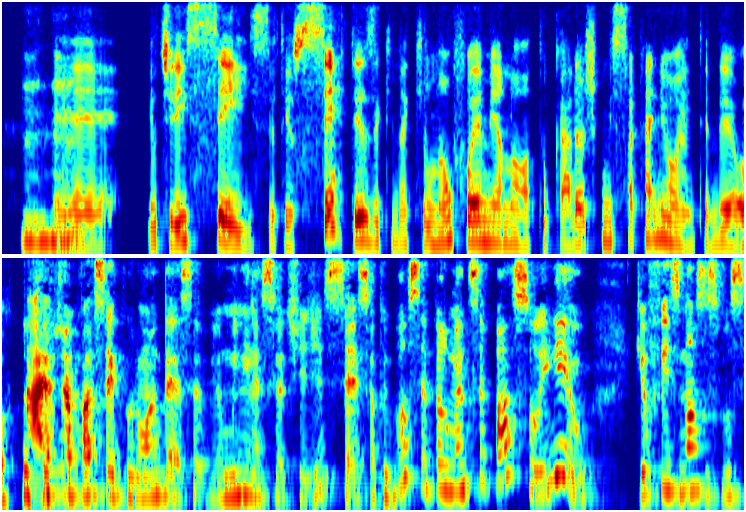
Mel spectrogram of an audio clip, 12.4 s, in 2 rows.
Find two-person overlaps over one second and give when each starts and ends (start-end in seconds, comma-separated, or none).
none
